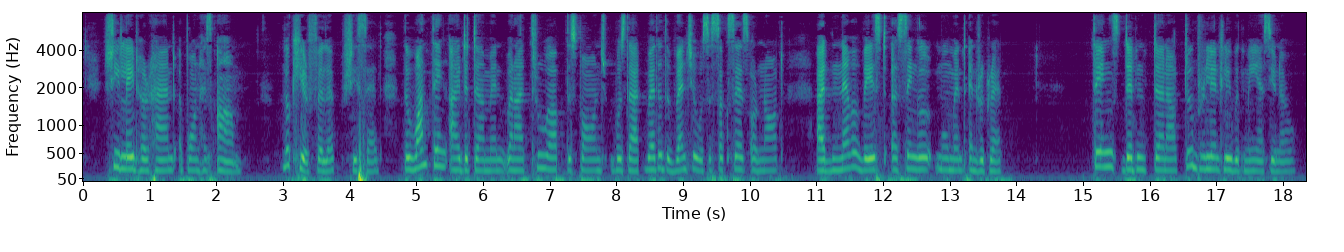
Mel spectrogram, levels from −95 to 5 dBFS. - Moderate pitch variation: No, narrow, 1.8 semitones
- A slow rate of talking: No, average, 170 wpm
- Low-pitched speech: No, high, 200 Hz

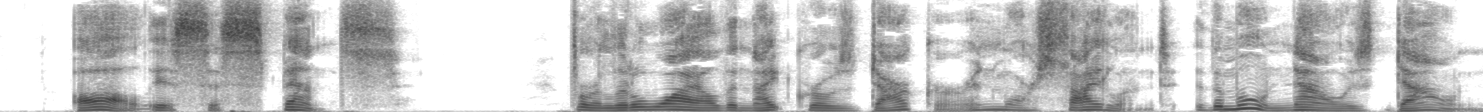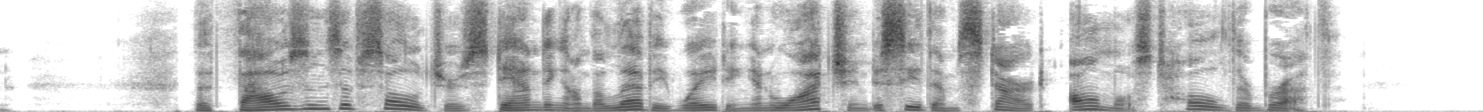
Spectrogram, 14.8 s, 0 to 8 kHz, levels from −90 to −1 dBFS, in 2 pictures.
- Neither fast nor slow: Yes, average, 155 wpm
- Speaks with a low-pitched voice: No, medium, 175 Hz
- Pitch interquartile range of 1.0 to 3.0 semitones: No, average, 4.3 semitones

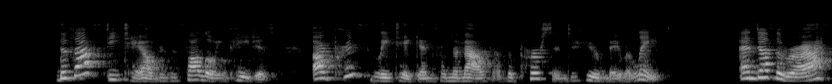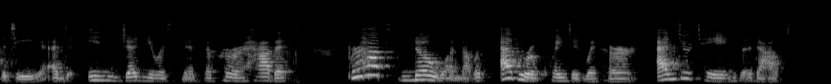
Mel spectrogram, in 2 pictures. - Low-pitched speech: No, medium, 185 Hz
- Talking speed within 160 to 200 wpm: No, average, 150 wpm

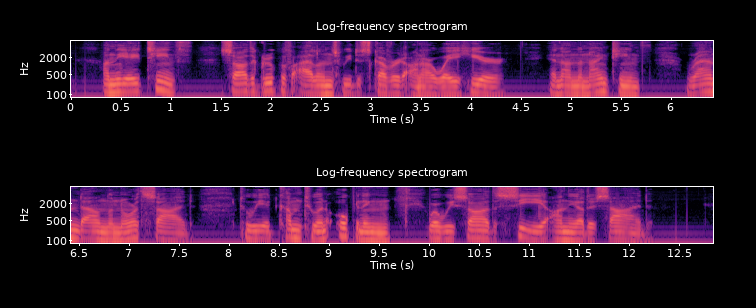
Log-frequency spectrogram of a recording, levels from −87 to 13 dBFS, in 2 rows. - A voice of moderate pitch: No, low, 105 Hz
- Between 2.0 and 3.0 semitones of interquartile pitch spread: Yes, average, 2.7 semitones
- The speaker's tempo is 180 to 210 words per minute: Yes, average, 185 wpm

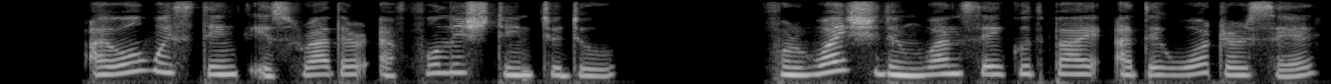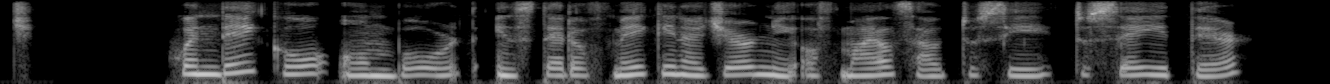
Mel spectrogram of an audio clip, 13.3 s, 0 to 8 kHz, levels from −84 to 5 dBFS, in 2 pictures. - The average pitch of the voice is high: Yes, high, 230 Hz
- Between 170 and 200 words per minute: Yes, average, 180 wpm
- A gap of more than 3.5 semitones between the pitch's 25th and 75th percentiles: No, average, 2.9 semitones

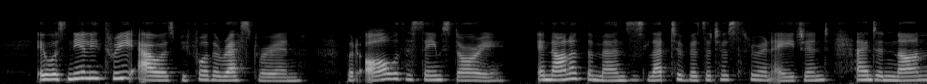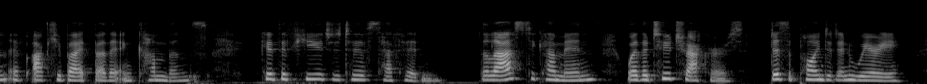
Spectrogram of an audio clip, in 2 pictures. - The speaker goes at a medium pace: Yes, average, 170 wpm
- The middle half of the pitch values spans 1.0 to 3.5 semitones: Yes, average, 2.9 semitones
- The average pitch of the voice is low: No, high, 205 Hz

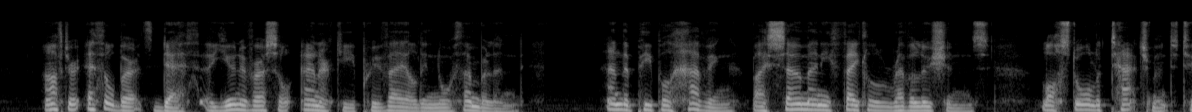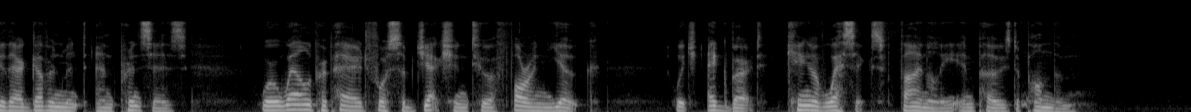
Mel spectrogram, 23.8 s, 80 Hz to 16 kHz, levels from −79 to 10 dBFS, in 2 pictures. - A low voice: Yes, low, 130 Hz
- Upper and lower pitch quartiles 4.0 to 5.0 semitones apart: Yes, average, 4.4 semitones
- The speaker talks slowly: Yes, slow, 110 wpm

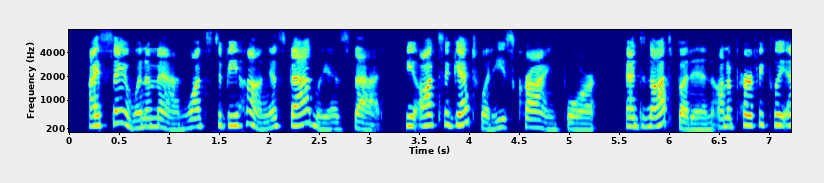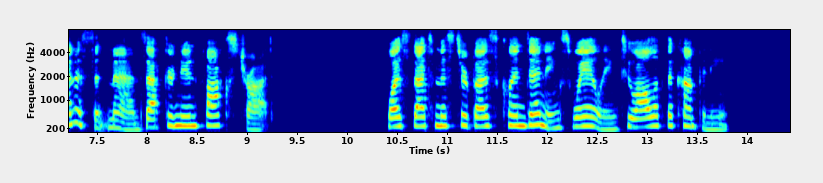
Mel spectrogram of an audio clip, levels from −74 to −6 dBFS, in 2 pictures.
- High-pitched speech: Yes, very high, 260 Hz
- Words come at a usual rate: Yes, average, 185 wpm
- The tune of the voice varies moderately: Yes, average, 4.5 semitones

